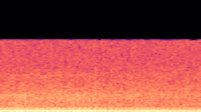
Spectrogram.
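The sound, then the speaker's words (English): A car engine hums steadily as the car rolls down a steep hill on a narrow country road, a loud, even drone with no talk. “Reaching the end of the waterfront road, the car swings into an old, little-used highway and speeds into the country. Turning into a narrow road, it is now rolling down a steep hill”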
